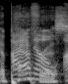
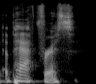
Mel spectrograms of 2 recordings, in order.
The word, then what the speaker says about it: Epaphras: But anyway, Epaphras. I want to add an extra P. I want to do that because I see the double P and it makes me think pap, but it's so anyway.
